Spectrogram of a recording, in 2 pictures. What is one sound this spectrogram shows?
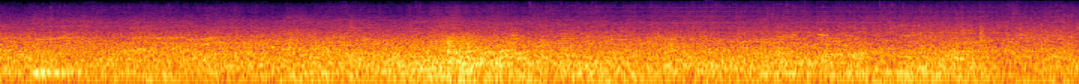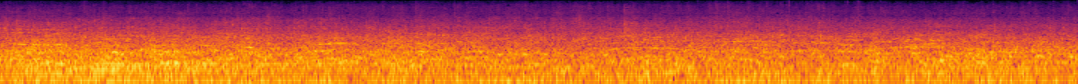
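Water splashes steadily from a fountain.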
